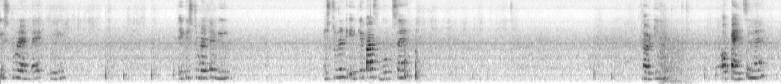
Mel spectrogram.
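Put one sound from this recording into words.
A young woman speaks calmly, close by, in short phrases.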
